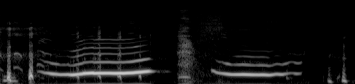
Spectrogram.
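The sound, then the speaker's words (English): Human voices imitate whale calls with two long, wavering moans, the second following after a short breathy gasp, plus a few brief vocal clicks at the start and end. Fairly loud. “no, we're making whale noises.”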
